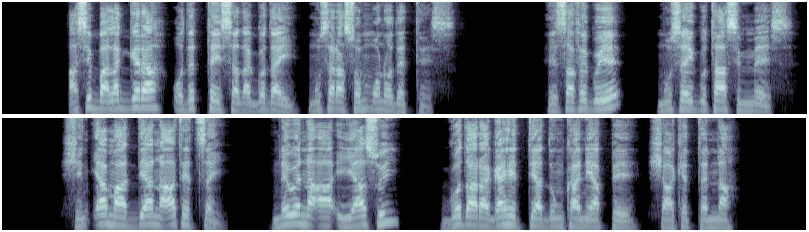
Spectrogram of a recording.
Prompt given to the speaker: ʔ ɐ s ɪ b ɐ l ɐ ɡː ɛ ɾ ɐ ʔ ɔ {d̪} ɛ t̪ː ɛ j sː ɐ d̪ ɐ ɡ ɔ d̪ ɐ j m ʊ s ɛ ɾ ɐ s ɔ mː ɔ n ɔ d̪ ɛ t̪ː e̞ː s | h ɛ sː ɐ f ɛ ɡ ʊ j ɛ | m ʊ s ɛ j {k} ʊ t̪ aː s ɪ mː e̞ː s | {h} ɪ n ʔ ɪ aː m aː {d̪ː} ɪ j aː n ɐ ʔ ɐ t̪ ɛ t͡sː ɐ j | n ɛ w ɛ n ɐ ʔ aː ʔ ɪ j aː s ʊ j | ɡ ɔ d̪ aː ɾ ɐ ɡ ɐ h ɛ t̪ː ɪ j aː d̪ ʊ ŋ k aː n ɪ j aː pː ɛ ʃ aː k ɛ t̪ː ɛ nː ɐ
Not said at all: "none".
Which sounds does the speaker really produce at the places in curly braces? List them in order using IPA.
d̪, ɡ, ʃ, d̪ː

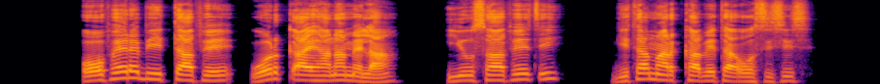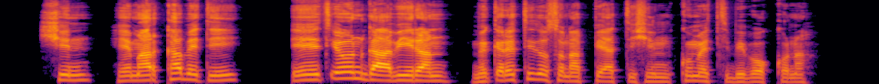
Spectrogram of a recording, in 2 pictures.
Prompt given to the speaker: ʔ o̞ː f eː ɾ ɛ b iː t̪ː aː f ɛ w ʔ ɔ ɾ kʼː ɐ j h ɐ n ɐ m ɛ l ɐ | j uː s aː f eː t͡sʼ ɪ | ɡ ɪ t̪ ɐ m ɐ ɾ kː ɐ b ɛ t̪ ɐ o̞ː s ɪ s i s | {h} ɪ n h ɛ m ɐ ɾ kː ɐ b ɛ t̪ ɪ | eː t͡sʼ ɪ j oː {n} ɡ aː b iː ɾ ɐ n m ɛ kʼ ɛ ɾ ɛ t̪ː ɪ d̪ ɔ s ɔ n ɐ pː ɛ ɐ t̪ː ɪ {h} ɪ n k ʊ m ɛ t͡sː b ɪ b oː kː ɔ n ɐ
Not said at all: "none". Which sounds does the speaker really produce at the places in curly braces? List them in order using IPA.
ʃ, n, ʃ

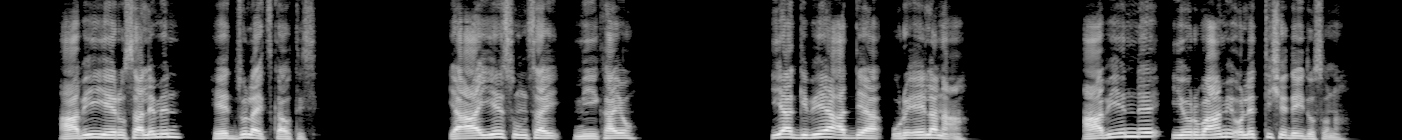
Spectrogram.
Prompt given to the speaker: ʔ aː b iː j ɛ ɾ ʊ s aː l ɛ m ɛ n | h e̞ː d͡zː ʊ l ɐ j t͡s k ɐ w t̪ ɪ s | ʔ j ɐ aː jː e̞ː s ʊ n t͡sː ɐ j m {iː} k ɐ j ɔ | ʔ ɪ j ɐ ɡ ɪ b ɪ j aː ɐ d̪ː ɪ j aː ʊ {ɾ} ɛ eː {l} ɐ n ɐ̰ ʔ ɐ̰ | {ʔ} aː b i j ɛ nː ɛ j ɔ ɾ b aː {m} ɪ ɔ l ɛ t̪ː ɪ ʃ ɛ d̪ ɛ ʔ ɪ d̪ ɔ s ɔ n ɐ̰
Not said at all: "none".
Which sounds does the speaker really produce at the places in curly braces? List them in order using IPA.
iː, ɾ, l, ʔ, m

